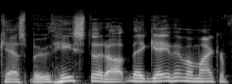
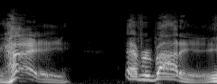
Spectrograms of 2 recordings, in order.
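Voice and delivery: exaggerated, swooping, sing-song sketch-comedy caricature voice. Retelling a past laugh over the bit: Will Ferrell's Harry Caray impression. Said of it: "We're doing an impression of Will Ferrell doing an impression of Harry Caray".

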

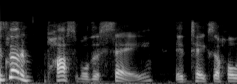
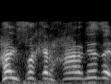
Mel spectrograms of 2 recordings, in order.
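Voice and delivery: put-on very high, slurred, drunk-sounding Scottish accent; 13 semitones higher than usual. Quoting a man the group is discussing, speak in a Scottish accent. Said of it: "with a Scottish accent".

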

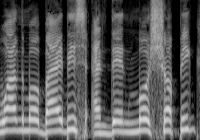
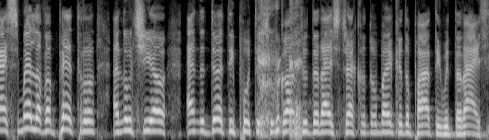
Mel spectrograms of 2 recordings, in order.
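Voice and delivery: plain

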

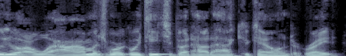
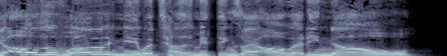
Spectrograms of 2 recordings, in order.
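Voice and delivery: very high, fed-up, exasperated grumble, "know" stretched; 12 semitones higher than usual. Retelling what a daughter said about being told things: imitating an exasperated child. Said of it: "with exasperation, she says".

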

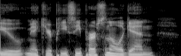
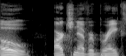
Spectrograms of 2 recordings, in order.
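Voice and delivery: mock sarcastic tone; 3 semitones higher than usual. Describing people who mock others' Linux choices, imitating them being all sarcastic. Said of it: "they're being all sarcastic".

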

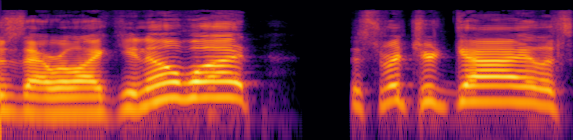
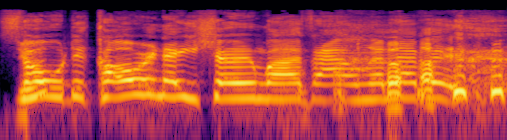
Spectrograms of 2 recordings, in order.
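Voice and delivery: bad, fake British accent, much higher pitch; 8 semitones higher than usual. Redoing a take on the show after being told the accent was bad, bad british accent. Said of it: "I'll do it again".

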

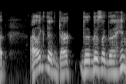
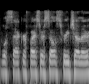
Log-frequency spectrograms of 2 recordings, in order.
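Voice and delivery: usual speaking voice

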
